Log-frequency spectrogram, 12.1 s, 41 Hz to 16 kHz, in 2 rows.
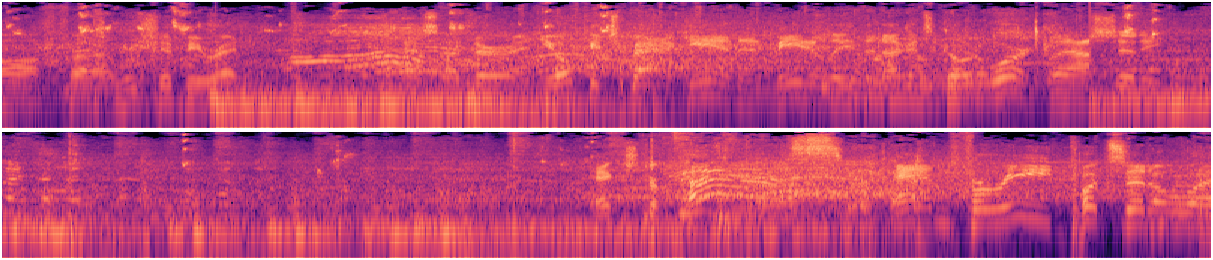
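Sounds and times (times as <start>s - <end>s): arena crowd noise: 0.0s - 12.0s.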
